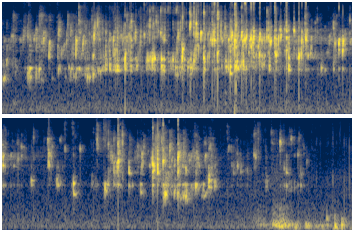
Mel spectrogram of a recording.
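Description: Liquid pours and splashes into a bowl close to a microphone.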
